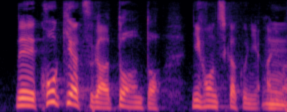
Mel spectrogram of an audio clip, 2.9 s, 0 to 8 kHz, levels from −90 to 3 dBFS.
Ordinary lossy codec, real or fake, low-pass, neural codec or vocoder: none; real; none; none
